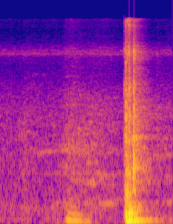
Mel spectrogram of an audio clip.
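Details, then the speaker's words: Car starter motor bench test, touching the solenoid terminal: quiet, then two solid metallic clunks a few tenths apart as the pinion gear snaps out and back in; solenoid engaging properly, starter normal. "Jadi kamu dengar tadi bunyi kan? Bila saya sentuh di terminal tadi itu, jadi masuk keluar masuk keluar."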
